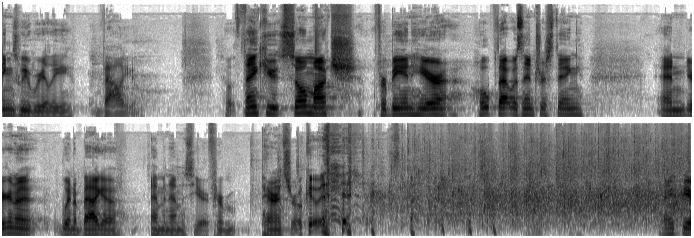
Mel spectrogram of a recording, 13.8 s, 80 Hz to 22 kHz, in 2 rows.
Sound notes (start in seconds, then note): 10.0 chuckles; 11.1 applause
